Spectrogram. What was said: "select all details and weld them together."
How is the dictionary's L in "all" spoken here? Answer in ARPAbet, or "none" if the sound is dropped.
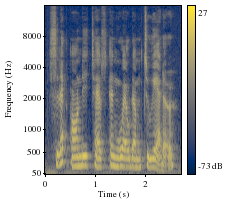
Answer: N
